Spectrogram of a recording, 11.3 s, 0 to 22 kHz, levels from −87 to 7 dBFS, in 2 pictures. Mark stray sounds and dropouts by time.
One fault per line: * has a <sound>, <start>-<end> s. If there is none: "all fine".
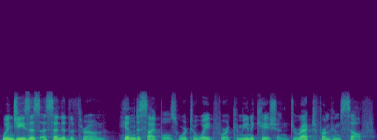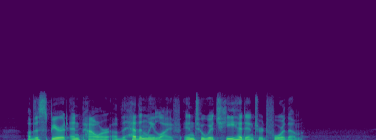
all fine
